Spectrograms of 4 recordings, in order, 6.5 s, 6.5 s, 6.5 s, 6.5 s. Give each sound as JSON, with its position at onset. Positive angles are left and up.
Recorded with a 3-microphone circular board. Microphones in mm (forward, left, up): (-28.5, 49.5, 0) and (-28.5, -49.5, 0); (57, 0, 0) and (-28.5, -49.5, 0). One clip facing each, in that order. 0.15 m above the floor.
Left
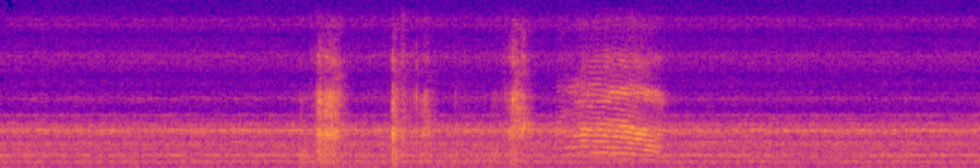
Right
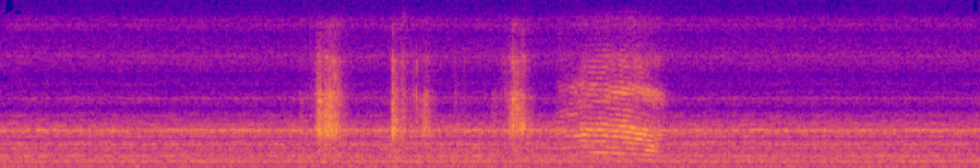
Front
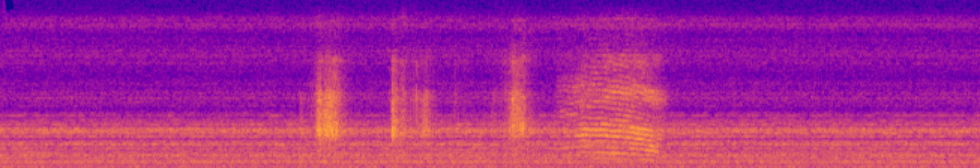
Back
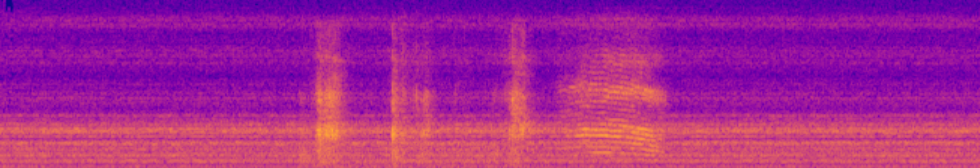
{"t": 0.0, "sound": "an engine running", "azimuth_deg": -20, "distance_m": 6.0}
{"t": 2.0, "sound": "footsteps", "azimuth_deg": 145, "distance_m": 1.2}
{"t": 3.7, "sound": "a cat meowing", "azimuth_deg": 0, "distance_m": 5.5}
